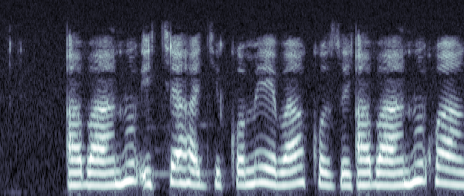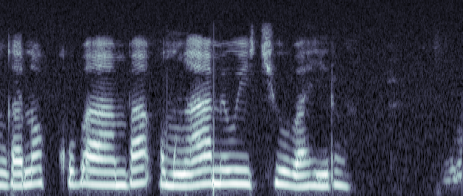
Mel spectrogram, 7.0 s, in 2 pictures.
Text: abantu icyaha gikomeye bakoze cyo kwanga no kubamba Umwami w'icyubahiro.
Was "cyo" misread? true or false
true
